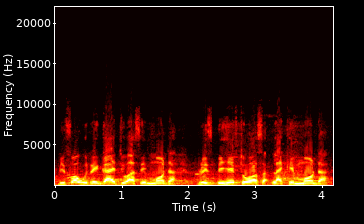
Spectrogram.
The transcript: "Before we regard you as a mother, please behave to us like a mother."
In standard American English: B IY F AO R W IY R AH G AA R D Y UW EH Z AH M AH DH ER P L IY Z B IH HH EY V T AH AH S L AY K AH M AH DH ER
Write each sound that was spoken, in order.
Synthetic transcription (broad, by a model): B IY F AO W IY R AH G AA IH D Y UW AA S AH M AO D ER P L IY S B IH HH EY V T AH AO S L AY K AH M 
